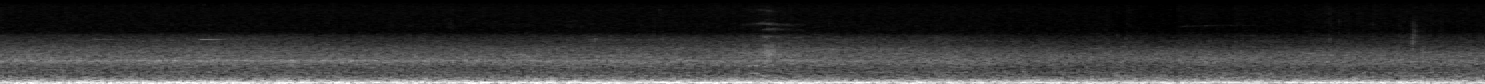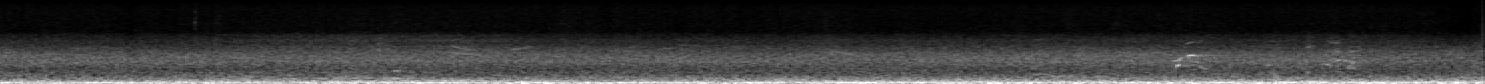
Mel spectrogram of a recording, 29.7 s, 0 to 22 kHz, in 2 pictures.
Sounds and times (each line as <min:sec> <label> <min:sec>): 0:00.0 city noise 0:29.7
0:12.2 traffic 0:29.7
